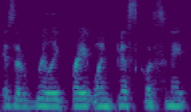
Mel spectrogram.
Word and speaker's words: bisglycinate: Bisglycinate, biglycinate, depends on tomato. It's spelled BIS.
